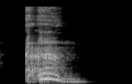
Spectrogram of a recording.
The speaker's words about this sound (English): So I might clear my throat a few times. So sorry.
